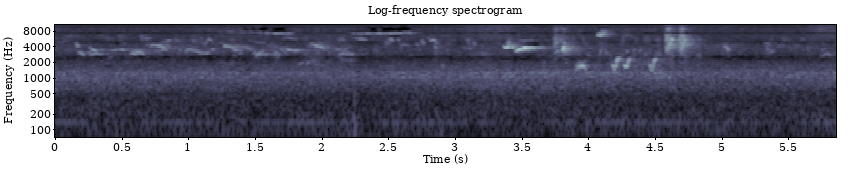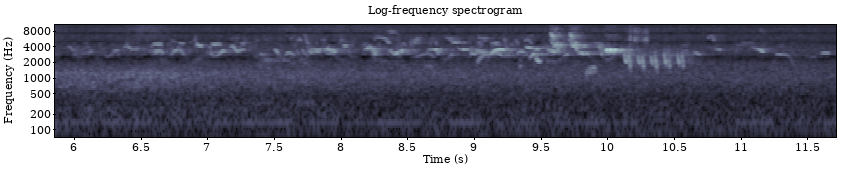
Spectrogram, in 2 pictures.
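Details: Common nightingale singing on 30 April 2021: scattered short high chirps and brief rapid note bursts, with pauses between phrases and a low steady hum underneath.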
